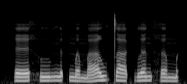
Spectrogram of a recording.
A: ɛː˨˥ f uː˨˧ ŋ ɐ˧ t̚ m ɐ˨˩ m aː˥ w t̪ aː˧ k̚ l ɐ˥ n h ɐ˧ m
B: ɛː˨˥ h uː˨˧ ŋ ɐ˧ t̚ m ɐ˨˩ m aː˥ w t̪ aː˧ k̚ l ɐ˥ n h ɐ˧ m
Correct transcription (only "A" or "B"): B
